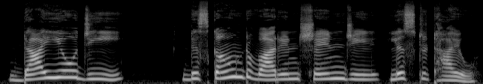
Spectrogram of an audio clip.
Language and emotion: Sindhi, neutral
